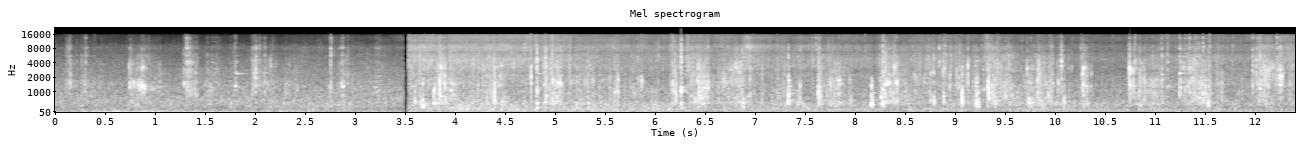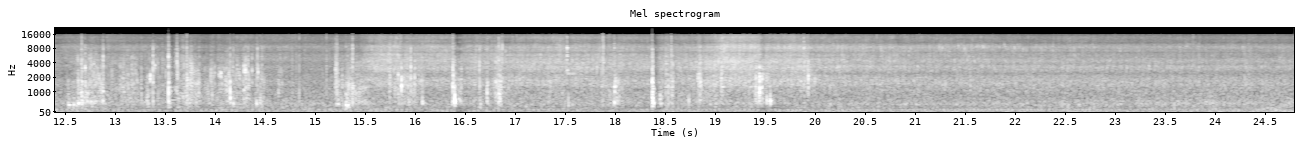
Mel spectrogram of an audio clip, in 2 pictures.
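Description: Blue crabs in thick curry sauce sizzling and crackling in a wok, with scattered clicks of a metal spatula stirring in the first few seconds. About three and a half seconds in it suddenly becomes a louder, dense crackle with many sharp pops, which settles into a steadier sizzle near the end.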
